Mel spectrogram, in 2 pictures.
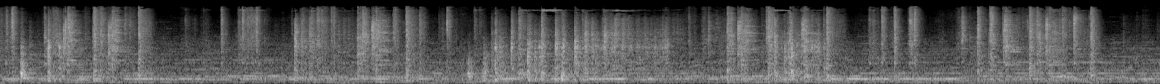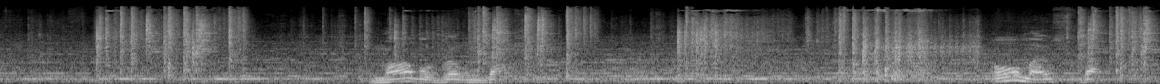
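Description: Coin pusher arcade machine in play: a dense run of metallic clicks and clinks as coins drop onto the playfield and clatter against the coin bed. A steady low tone runs underneath, and a brief warbling sound comes about sixteen seconds in and again at the very end.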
